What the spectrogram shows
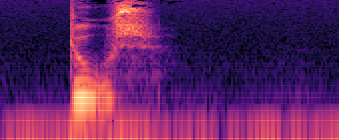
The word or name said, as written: dus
